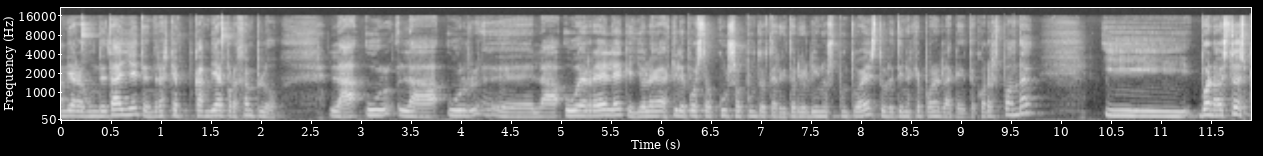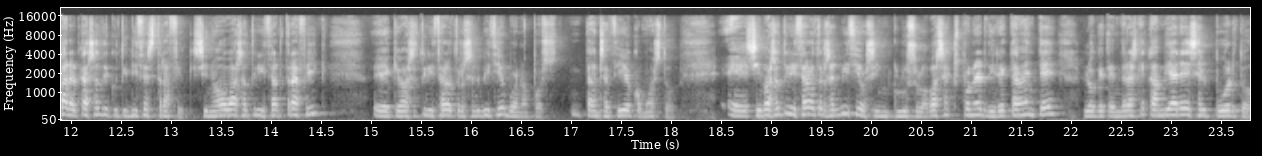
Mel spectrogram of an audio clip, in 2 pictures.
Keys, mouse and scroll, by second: 0.2-1.6 typing.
